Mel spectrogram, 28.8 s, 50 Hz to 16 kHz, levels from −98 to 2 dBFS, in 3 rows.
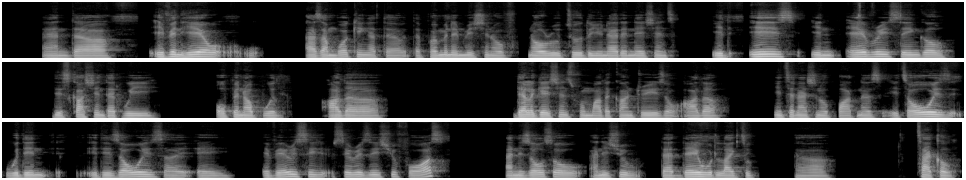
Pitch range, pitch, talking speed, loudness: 115-130 Hz, 125 Hz, 135 wpm, -29 LUFS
